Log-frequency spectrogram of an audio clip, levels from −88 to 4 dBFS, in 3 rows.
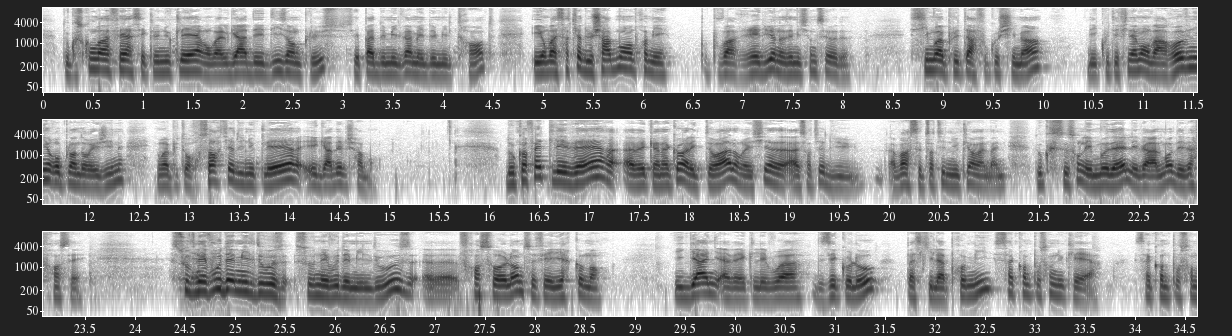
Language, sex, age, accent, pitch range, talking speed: French, male, 40-59, French, 125-155 Hz, 210 wpm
